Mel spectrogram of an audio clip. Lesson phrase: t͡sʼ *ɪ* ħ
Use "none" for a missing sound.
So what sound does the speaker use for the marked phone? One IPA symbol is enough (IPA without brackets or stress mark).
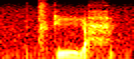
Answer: i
